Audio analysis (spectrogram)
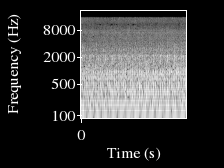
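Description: A car's 1.6 HDi diesel engine idles just after an alternator replacement, giving a steady, loud, close mechanical rumble with an even rhythmic pulse and no talk over it.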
